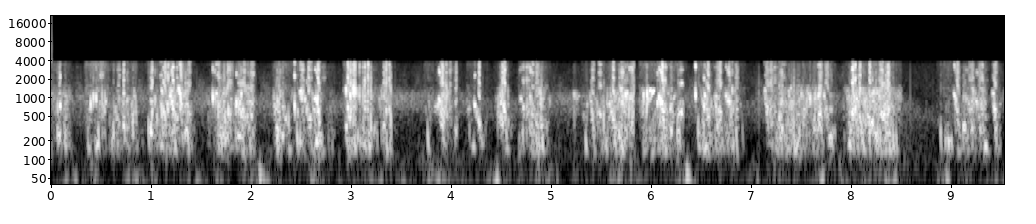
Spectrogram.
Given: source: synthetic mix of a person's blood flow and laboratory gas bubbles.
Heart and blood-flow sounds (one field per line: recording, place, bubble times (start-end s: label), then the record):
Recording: Doppler ultrasound of blood flow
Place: subclavian vein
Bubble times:
0.00-0.26 s: bubbles
0.32-1.45 s: bubbles
1.53-2.07 s: bubbles
2.20-2.83 s: bubbles
2.91-3.43 s: bubbles
3.72-4.10 s: bubbles
4.15-4.36 s: bubbles
4.42-4.61 s: bubbles
4.67-5.01 s: bubbles
5.20-5.83 s: bubbles
5.87-6.36 s: bubbles
6.41-6.95 s: bubbles
7.12-7.87 s: bubbles
7.92-8.52 s: bubbles
8.86-9.51 s: bubbles
From the record:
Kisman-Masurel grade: 444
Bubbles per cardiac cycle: continuous sound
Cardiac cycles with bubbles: 100%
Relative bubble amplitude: maximal (0.775 to 0.999)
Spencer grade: 4 (maximum detectable bubble signal sounding continuously throughout systole and diastole of every cardiac period, and overriding the amplitude of the normal cardiac signals)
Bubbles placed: anywhere in the cardiac cycle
